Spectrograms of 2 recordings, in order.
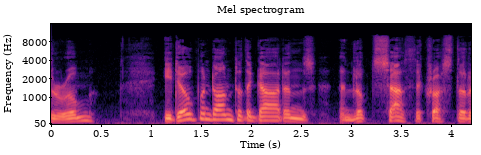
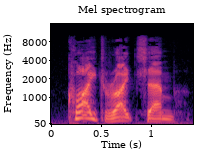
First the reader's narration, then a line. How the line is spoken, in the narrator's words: laughed Bilbo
